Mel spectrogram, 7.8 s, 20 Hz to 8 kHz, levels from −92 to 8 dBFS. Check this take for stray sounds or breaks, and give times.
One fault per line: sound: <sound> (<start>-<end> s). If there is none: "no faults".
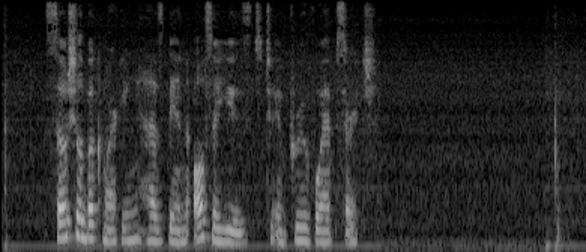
no faults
